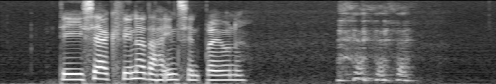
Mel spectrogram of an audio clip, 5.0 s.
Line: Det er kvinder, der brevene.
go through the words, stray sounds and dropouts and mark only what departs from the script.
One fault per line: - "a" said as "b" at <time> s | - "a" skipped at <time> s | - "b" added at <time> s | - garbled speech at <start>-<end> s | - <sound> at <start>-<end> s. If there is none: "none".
- "især" added at 0.8 s
- "har indsendt" added at 1.5 s
- laugh at 3.4-4.2 s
